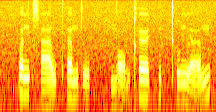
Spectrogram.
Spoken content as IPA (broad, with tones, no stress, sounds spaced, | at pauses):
p ɐ˥ ŋ t͡sʰ aː˨ w pʰ ɐ˥ m t̪ ʊ˨ k̚ | j ɔː˨˩ m kʰ œː˥ t̚ p ɪ˥ k̚ t̪ʰ ʊ˧ ŋ l ɐ˨˥ m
